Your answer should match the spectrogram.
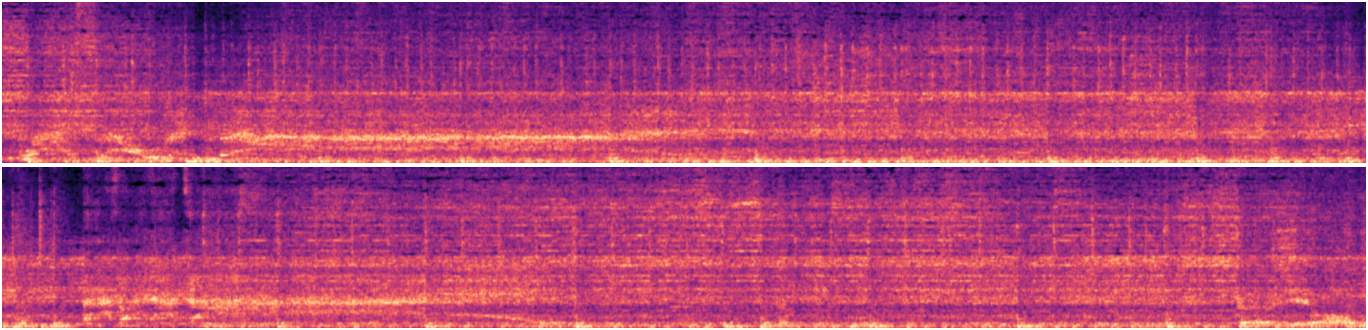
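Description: Heavy metal band playing live: distorted electric guitars over a drum kit, loud and unbroken, heard from the crowd.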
